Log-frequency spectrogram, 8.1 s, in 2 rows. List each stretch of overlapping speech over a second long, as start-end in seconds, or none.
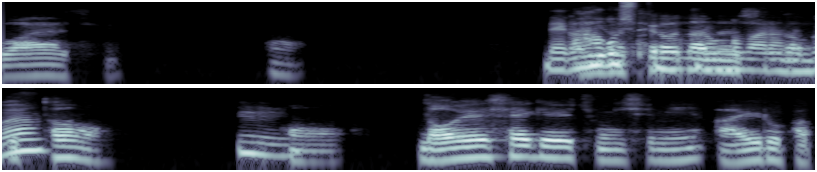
2.8-4.3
